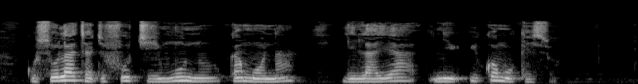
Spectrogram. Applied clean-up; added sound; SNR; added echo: none; none; none; none.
